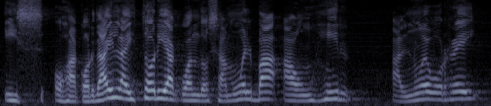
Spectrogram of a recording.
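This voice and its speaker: A man's voice: sits high, normal speed. A man preaching a sermon, telling stories and asking the congregation questions. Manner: storytelling, asks the congregation questions.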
